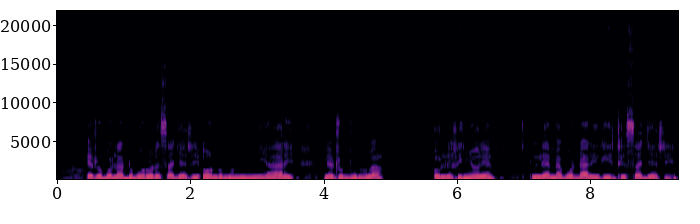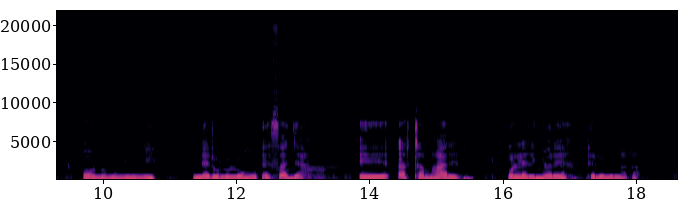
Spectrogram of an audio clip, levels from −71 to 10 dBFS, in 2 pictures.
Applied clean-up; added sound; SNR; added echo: none; none; none; none.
